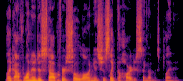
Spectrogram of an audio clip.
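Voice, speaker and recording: A man speaks with a very deep, low voice and ordinary pitch variation. There is a somewhat breathy quality to it. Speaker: video diary vlogger. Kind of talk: casual video diary monologue. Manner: rambling, hesitant with many fillers.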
